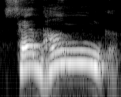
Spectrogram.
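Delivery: ਸੈਭੰਗ slow, with the nasal ng clearly sounded. Shown as a demonstration. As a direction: draw out ਸੈਭੰਗ and let the nasal ring. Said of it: "ਨਾਸਕੀ tone ਵਿੱਚ ਉਚਾਰਨ ਹੋਏਗਾ".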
